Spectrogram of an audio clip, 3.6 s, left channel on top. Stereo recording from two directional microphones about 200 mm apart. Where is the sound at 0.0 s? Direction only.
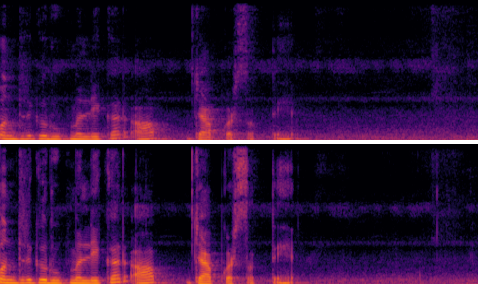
45° right (ahead or behind).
